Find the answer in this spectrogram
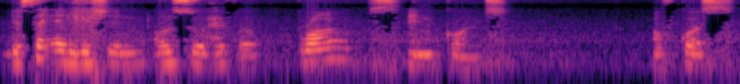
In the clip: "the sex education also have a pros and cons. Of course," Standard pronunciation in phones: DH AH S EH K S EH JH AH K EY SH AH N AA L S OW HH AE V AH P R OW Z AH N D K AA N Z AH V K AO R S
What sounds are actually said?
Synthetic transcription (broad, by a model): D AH S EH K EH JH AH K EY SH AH N AA L S OW HH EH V AH P R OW S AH N K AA N S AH F K AO S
